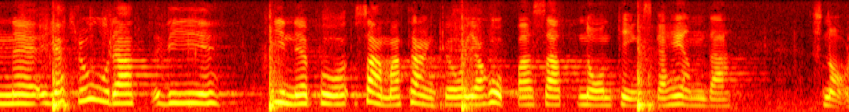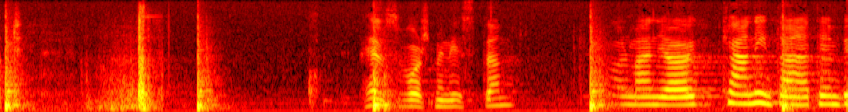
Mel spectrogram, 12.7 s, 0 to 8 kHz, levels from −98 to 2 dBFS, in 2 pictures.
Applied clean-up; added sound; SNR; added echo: none; Cupboard open or close / Drawer open or close; 8 dB; none.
